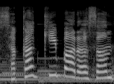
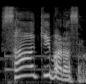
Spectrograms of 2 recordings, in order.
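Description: First: Each syllable is articulated separately and clearly. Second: The opening syllables are blurred with a long vowel. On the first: "榊原さんって言わなくて大丈夫" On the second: "榊は刻まなくていいです"

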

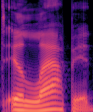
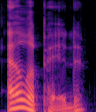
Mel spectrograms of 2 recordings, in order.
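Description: First: The stress is not on the first syllable. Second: The stress is on the first syllable. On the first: The speaker calls it wrong. "it's not elapid" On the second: The speaker calls it right. "It's elapid, like elephant"

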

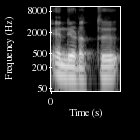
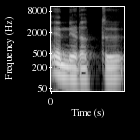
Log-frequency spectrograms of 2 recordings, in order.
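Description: Both takes have the same delivery.

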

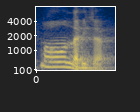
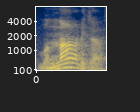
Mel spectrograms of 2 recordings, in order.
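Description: First: The stress is on the first syllable. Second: The stress is on the second syllable. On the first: "이름절의 강세가 있으면" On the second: "이음절은"

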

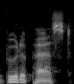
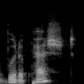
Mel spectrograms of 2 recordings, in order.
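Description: First: The word ends with an 'st' sound. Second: The word ends with an 'sht' sound. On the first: This is how most English speakers say it. "most people here would probably say, myself included, would say Budapest" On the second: This is how local people say it. "local people would say something similar to Budapest"

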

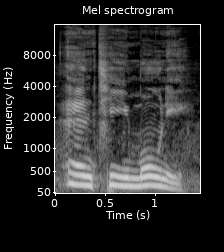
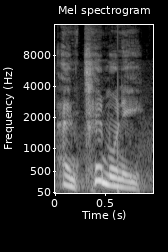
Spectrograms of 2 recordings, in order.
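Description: First: The stress falls away from the i syllable. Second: The stress falls on the syllable with i. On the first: The speaker calls it right. "It's antimony" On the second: The speaker calls it wrong. "you could put a stress on the I"

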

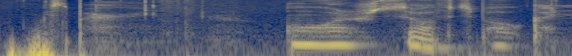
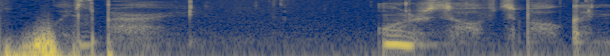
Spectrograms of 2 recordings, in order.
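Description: First: It is spoken softly with voice. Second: It is whispered without voice.

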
